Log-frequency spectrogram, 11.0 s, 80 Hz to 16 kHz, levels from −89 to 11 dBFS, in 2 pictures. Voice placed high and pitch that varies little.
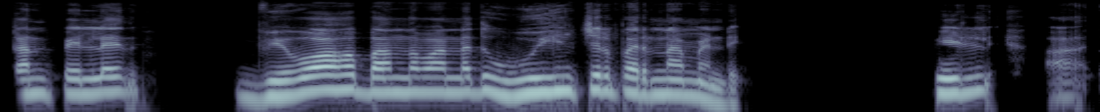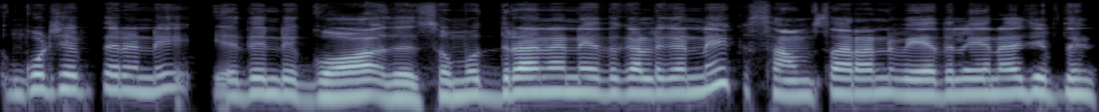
Yes: high, 200 Hz; narrow, 1.9 semitones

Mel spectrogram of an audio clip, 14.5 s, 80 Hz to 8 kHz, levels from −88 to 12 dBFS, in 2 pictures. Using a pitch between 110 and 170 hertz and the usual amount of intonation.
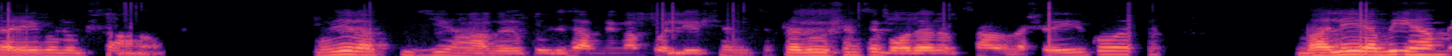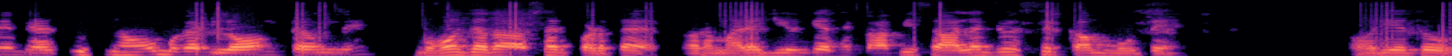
Yes: medium, 140 Hz; average, 3.1 semitones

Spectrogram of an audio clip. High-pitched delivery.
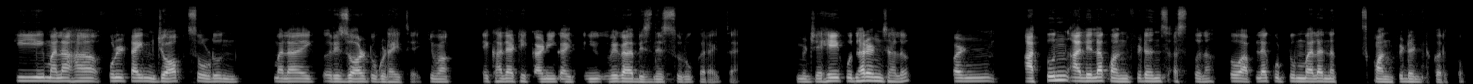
No: medium, 140 Hz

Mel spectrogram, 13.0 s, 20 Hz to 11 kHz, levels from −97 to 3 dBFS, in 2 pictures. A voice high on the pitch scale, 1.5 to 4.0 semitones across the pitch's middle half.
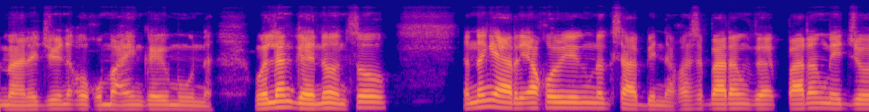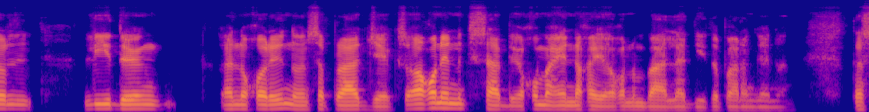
No: low, 125 Hz; average, 3.5 semitones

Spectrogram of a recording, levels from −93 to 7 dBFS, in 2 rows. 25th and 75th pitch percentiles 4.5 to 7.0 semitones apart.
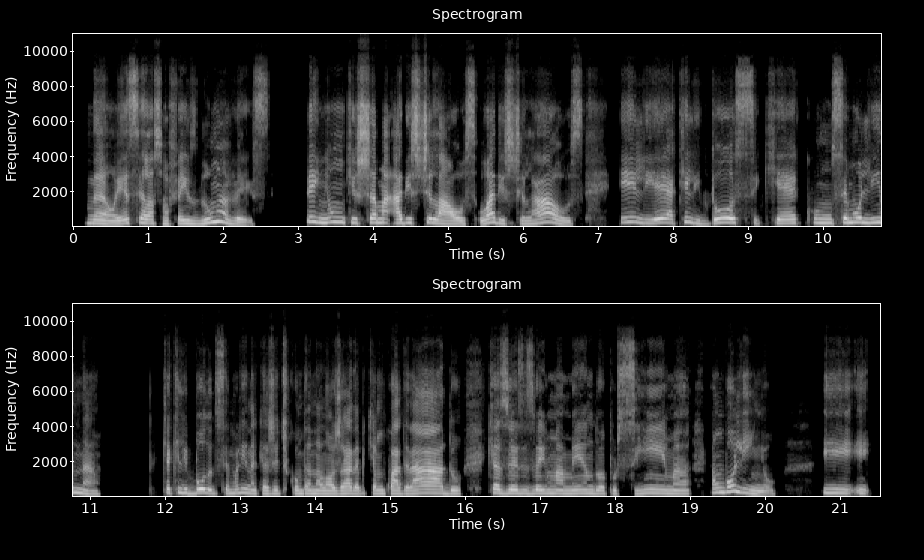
No: average, 3.6 semitones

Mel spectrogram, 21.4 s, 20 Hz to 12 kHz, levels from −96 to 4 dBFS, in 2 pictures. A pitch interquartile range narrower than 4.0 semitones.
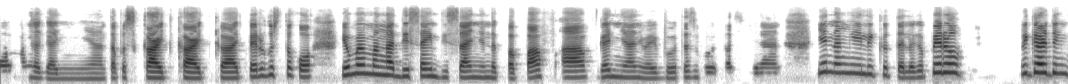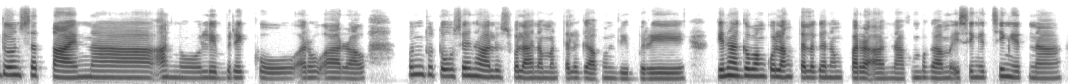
No: average, 4.3 semitones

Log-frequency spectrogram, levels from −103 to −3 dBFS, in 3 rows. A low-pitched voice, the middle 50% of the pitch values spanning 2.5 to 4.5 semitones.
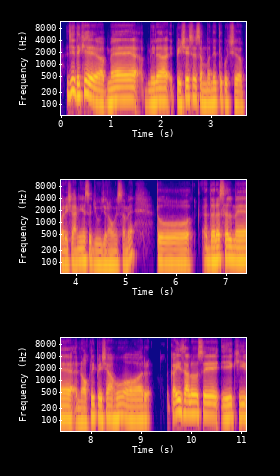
Yes: low, 120 Hz; average, 2.8 semitones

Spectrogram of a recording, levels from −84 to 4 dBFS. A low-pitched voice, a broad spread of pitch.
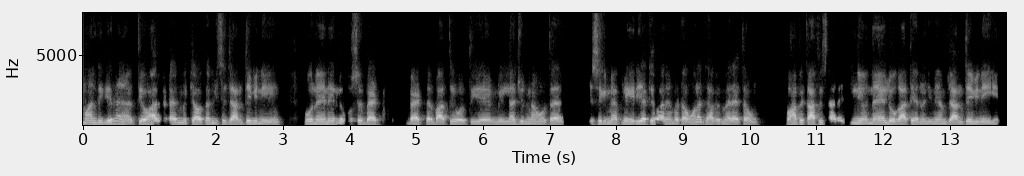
No: low, 125 Hz; narrow, 2.5 semitones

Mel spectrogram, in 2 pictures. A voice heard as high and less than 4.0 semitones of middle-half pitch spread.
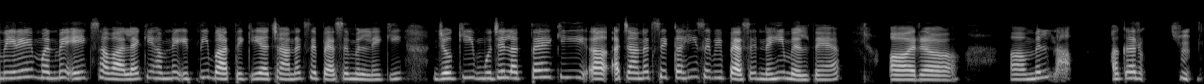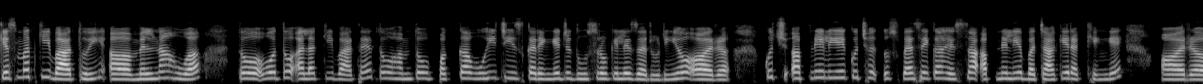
Yes: very high, 265 Hz; average, 2.9 semitones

